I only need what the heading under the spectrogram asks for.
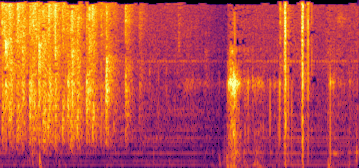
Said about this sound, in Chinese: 好来，掌声，嗯。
